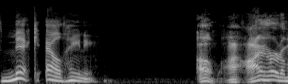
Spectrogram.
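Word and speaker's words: McElhenney: Well, I looked up the phonetics. I I did this because I I wanted to get it right and it says Mick Elhaney.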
